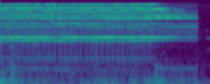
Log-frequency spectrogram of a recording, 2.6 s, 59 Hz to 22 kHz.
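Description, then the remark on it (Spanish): A phone call ringing tone on a normal 3G cellular call trills steadily with a bright electronic warble, continuous for about two and a half seconds before cutting off abruptly, heard on its own without voices. “Llamada número uno. Tecnología celular normal, 3G.”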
